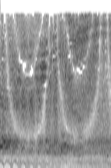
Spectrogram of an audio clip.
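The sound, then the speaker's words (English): A horse lets out one loud whinny, a wavering, quivering call that trembles rapidly and slides lower as it fades over a steady background hiss. “A neighing horse.”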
